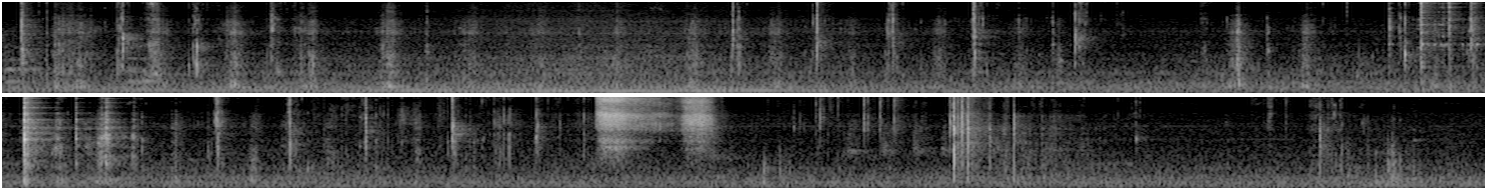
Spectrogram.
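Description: Close-up crunching and chewing of crispy deep-fried breaded pork, a steady run of small crackly bites, with a couple of louder crunches in the last third.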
